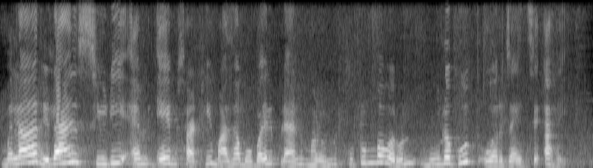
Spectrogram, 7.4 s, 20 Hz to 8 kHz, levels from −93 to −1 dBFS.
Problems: constant background noise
